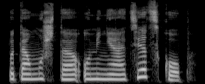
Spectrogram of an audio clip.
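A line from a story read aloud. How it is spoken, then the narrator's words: Quiet guess. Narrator (Russian): тихо предположила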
